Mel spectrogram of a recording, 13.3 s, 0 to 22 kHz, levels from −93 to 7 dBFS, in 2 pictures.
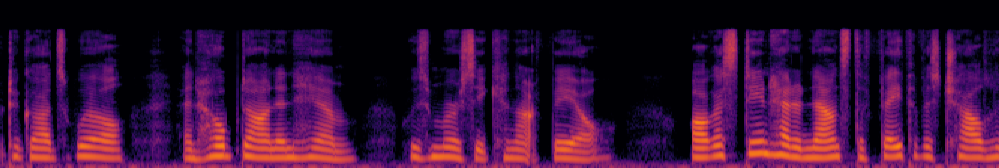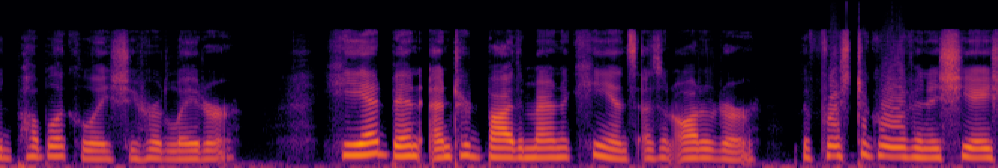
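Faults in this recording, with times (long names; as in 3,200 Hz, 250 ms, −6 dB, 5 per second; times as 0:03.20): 0:12.18–0:12.77: clipping −25 dBFS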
